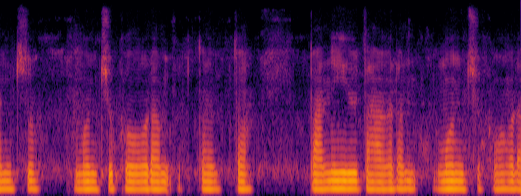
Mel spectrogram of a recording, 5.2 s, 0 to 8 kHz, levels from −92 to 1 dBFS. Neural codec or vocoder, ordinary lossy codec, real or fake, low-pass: codec, 16 kHz, 4.8 kbps, FACodec; Opus, 24 kbps; fake; 7.2 kHz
